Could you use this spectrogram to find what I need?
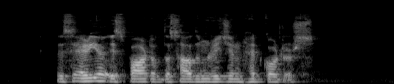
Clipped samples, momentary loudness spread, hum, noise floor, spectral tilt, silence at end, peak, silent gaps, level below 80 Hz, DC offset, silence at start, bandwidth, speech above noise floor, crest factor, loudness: under 0.1%; 12 LU; none; -73 dBFS; -5.5 dB/octave; 0.85 s; -6 dBFS; none; -70 dBFS; under 0.1%; 0.55 s; 11.5 kHz; 48 dB; 20 dB; -25 LUFS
